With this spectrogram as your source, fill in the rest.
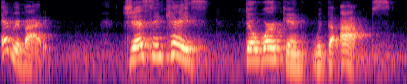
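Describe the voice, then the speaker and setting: Audible room echo around a woman's very slow delivery. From Florida. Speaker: live-stream commentator. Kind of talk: casual live-stream commentary. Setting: live stream. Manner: casual, conversational with frequent fillers.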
